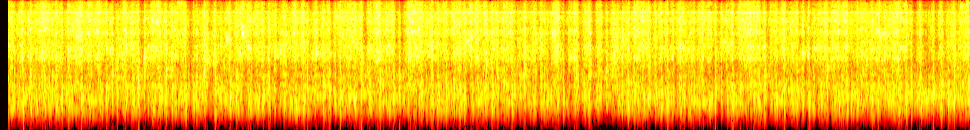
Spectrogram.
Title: Hoover washing machine making loud noise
